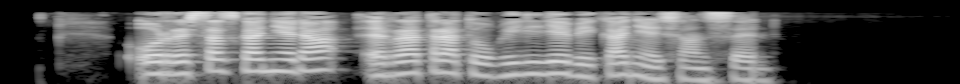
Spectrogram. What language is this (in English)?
Basque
